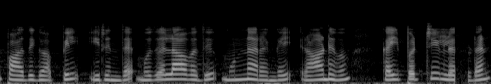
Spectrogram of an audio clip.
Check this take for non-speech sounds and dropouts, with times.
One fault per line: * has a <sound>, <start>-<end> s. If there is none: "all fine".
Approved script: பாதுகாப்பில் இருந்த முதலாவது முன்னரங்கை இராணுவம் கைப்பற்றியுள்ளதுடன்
* has a dropout, 4.5-4.7 s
